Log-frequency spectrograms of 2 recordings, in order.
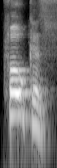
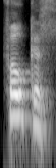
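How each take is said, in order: Both takes have the same delivery.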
